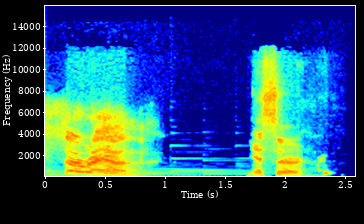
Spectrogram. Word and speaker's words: Rayon: I am Rayon, not Rayon. Most persons, they would spell it R-Y-A-N, but mine is R-A-Y-O-N, so it's Rayon.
